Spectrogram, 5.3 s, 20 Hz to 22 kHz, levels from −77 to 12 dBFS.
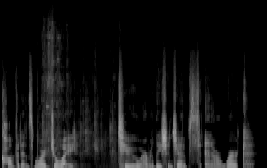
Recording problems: thin; very; fading below 350 Hz
jangling keys; faint; from 1 to 2.5 s; peak 15 dB below the speech

